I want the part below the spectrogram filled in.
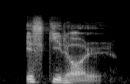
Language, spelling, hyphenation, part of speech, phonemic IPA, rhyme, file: Occitan, esquiròl, es‧qui‧ròl, noun, /es.kiˈɾɔl/, -ɔl, LL-Q942602-esquiròl.wav
- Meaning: squirrel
